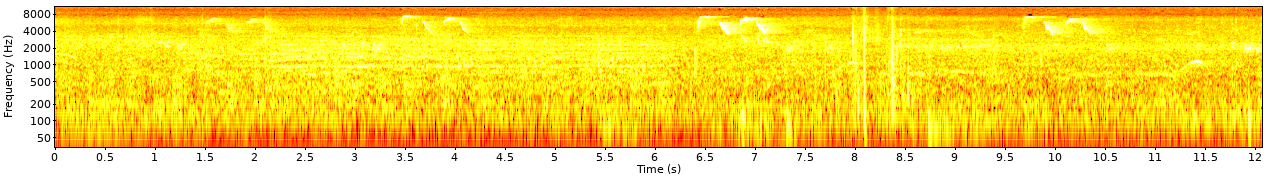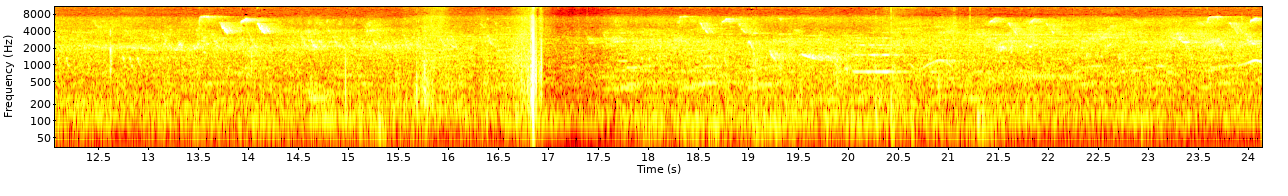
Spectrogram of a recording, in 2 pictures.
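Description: Outdoor background noise with small birds chirping in short, high, paired notes every second or two. A single sharp click about two-thirds of the way through is the loudest sound.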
